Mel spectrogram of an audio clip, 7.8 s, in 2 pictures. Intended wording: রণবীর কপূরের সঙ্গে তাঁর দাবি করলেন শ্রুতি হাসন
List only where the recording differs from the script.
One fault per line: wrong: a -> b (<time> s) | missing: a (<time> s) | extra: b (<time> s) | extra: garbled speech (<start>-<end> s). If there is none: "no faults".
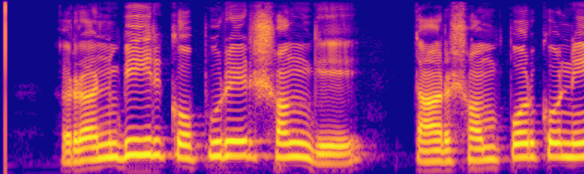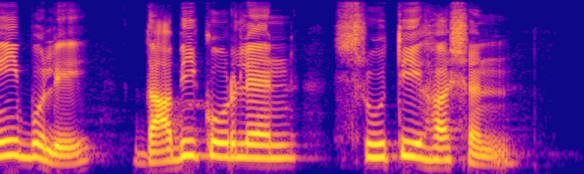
extra: সম্পর্ক নেই বলে (3.1 s)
